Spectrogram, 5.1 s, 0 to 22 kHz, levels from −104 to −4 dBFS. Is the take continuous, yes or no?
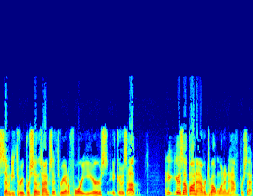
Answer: yes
